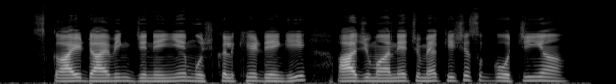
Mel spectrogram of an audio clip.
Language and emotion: Dogri, fearful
